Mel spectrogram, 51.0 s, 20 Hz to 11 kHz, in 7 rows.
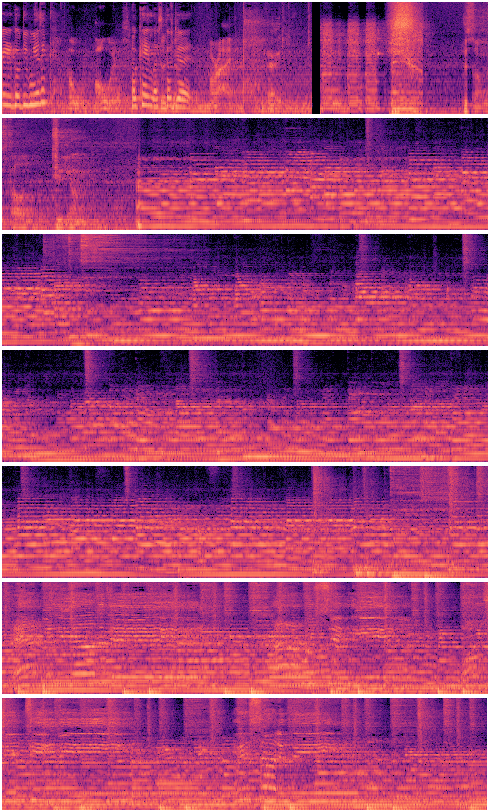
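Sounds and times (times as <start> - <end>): bass guitar: 4.2 - 6.6, 8.7 - 51.0
electric guitars sustained chords: 4.4 - 51.0
heavy drums: 4.8 - 7.2, 33.8 - 51.0.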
